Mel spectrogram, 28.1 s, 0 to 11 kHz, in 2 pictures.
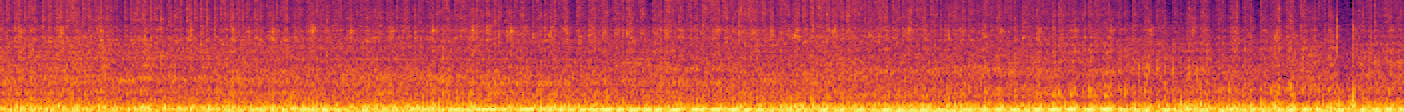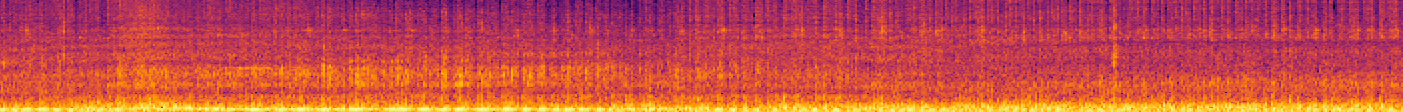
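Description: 1966 Chevrolet Impala's 400 V8 running with a steady low exhaust rumble as the car is driven slowly out of the garage and around the lot.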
